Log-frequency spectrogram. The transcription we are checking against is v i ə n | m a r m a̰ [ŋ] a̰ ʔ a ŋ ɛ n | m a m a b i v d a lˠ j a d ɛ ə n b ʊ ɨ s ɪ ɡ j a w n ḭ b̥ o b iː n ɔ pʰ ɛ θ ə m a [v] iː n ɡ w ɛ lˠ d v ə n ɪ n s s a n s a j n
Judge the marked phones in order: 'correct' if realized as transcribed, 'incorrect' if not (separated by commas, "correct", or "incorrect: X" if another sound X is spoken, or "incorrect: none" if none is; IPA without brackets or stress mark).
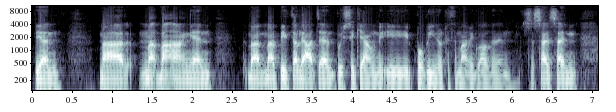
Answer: incorrect: m, correct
